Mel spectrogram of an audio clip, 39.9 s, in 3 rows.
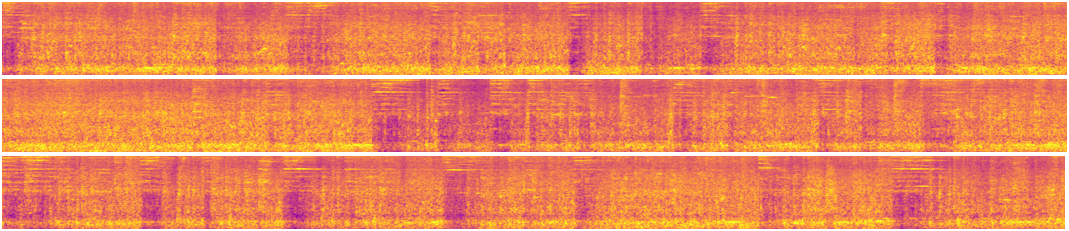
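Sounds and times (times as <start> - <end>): freight train wheels rumbling: 0.0 - 39.9
wheel squeal and clatter: 8.1 - 9.3, 17.8 - 23.9, 29.8 - 31.2, 32.1 - 34.1, 36.1 - 39.7.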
